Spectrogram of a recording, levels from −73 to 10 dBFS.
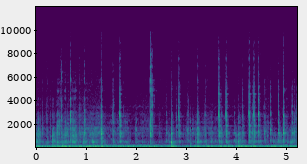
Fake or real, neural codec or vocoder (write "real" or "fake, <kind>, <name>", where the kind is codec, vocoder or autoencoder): real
